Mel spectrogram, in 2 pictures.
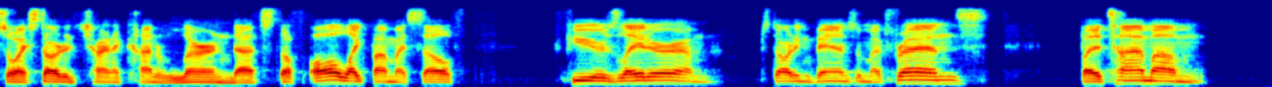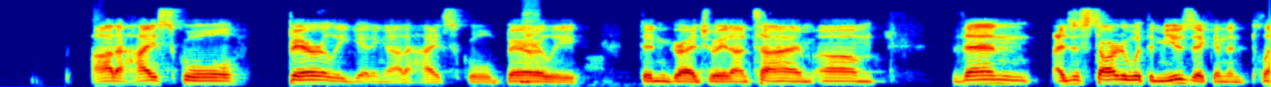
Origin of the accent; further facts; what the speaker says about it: Chicago, Illinois, United States; first language Greek; English is a second language; I live in Chicago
